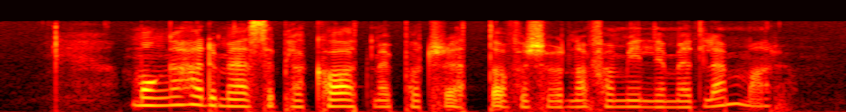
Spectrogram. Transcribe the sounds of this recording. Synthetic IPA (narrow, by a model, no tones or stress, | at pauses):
mɔŋːaɦad̪ːəmɛːsɛjpʰlakʰɑːt̪mɛːpʰɔʈʰɾɛt̪ːafœʂvɵnːafamɪljəmeːd̪lɛmːa̰ɾ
